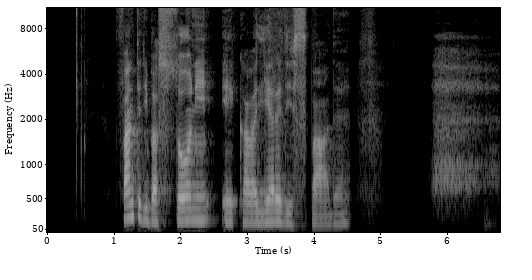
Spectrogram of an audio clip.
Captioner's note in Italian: sospiri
